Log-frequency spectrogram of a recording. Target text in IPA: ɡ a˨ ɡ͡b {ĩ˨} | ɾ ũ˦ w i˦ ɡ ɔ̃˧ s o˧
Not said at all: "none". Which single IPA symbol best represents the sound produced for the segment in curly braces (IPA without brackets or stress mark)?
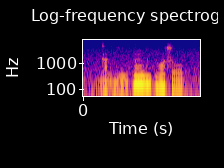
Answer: ĩ˨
